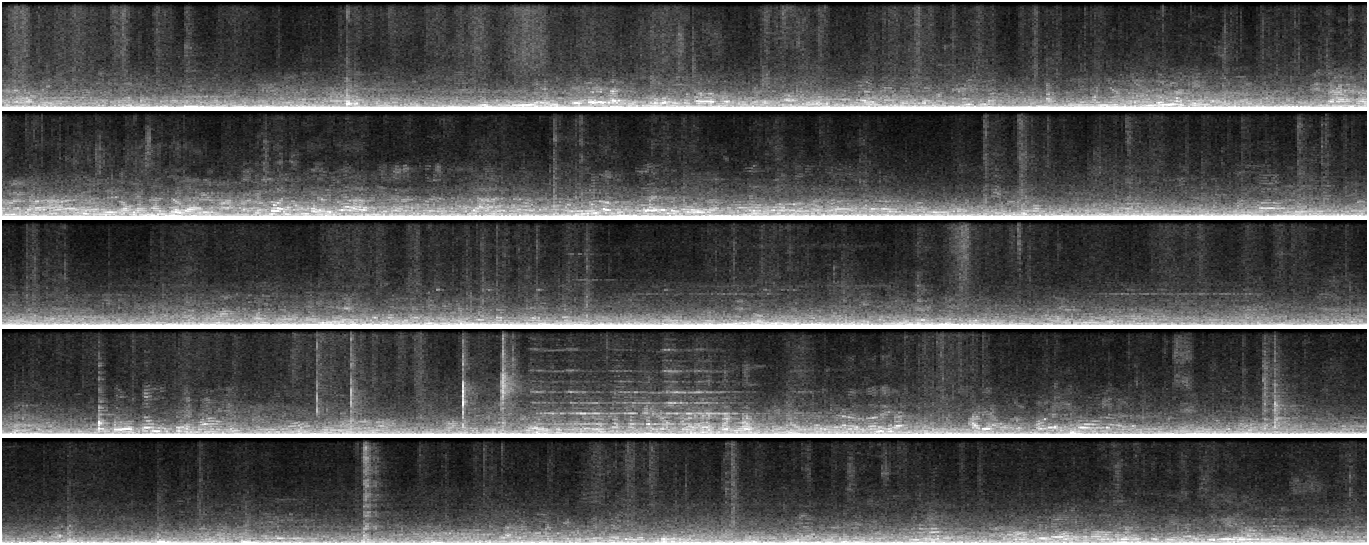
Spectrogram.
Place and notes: Mercat de Galvany
Sound enviroment of a food market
